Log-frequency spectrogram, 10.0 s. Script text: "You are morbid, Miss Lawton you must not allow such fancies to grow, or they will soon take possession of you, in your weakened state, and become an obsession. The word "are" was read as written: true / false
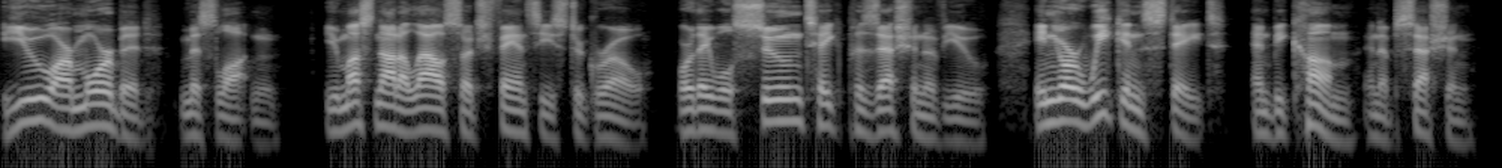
true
